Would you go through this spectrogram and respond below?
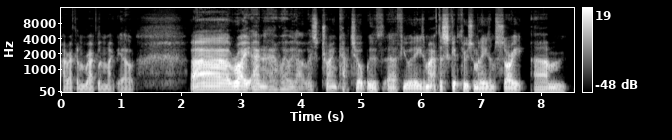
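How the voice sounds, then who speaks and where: A man's voice: lowish voice, moderate pace, bright, forceful tone. A young man with a Northeast England accent, hosting a casual live chat and reading viewer comments, rambling with lots of fillers and restarts. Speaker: livestream host reading chat.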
